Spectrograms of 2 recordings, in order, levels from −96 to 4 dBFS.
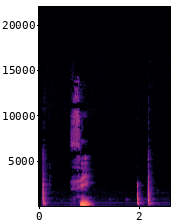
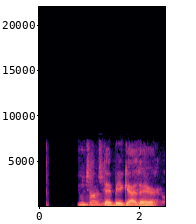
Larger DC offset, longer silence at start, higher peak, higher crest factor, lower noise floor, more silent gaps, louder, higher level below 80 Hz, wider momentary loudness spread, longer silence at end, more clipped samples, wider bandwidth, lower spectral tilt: neither; second, 0.05 s vs 0.75 s; second, -10 dBFS vs -2 dBFS; first, 22 dB vs 16 dB; second, -76 dBFS vs -86 dBFS; neither; second, -30 LUFS vs -16 LUFS; second, -76 dBFS vs -52 dBFS; first, 19 LU vs 9 LU; first, 0.4 s vs 0 s; neither; first, 14.5 kHz vs 7.4 kHz; second, -6 dB/octave vs -7.5 dB/octave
